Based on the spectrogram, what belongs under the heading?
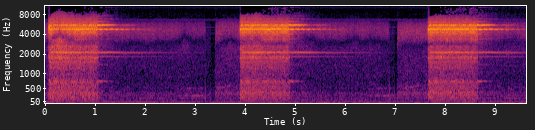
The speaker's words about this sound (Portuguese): Quando de repente, sem avisar, o telefone toca.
